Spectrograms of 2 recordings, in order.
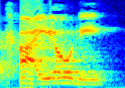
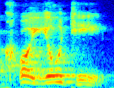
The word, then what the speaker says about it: coyote: Oh, I noticed the correct Spanish pronunciation. Not a coyote, a coyote.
